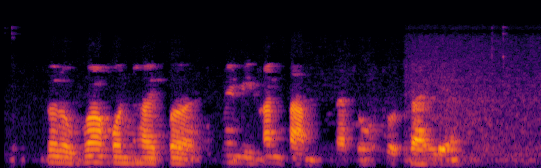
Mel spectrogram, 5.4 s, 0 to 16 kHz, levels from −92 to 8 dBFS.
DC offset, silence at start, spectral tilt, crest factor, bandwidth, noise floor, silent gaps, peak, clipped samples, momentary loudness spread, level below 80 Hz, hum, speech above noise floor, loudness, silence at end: under 0.1%; 0.45 s; -7.5 dB/octave; 20 dB; 9 kHz; -47 dBFS; none; -2 dBFS; under 0.1%; 16 LU; -64 dBFS; none; 27 dB; -20 LUFS; 0.65 s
